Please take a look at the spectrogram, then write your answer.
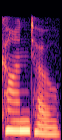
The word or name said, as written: Kanto Plain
